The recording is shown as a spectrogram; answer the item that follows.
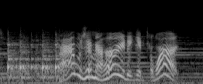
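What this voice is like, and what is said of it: Put-on mom voice, hard to understand. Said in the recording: “mom voice ... I can hardly tell what you're saying when you use that voice”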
